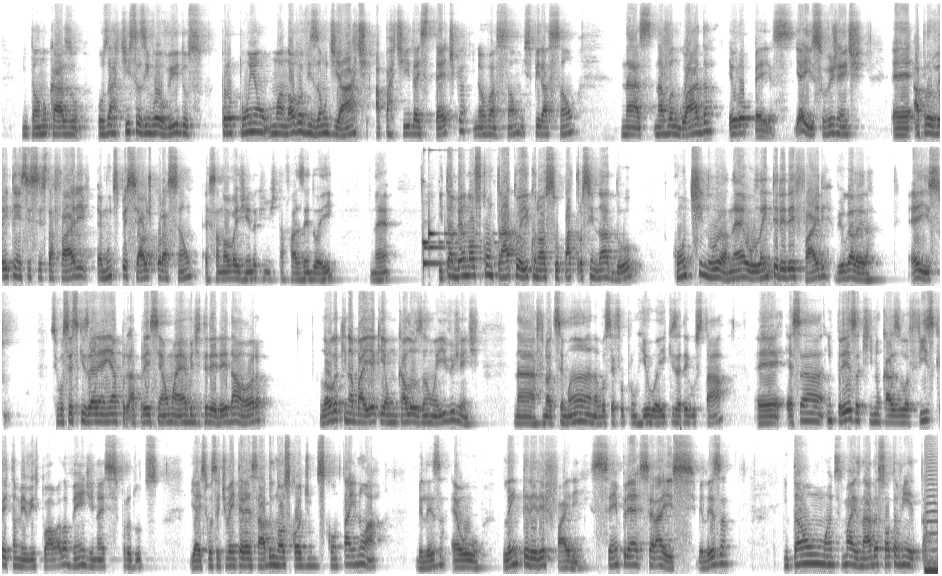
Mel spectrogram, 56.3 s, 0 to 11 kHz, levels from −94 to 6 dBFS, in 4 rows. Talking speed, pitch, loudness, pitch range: 160 wpm, 130 Hz, -29 LUFS, 120-145 Hz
